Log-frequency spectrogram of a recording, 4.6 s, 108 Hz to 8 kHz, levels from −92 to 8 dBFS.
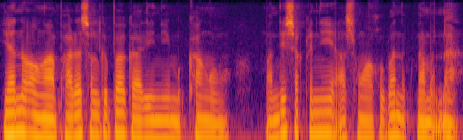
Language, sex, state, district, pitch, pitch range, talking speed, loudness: Garo, male, Meghalaya, West Garo Hills, 105 Hz, 95-120 Hz, 140 wpm, -17 LUFS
